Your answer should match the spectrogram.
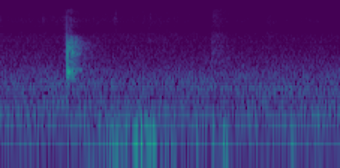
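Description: A single sharp click about half a second in, over faint steady hiss. The Quest Pro metal detector gives no tone of its own over the rusty nail: the iron is discriminated out.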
